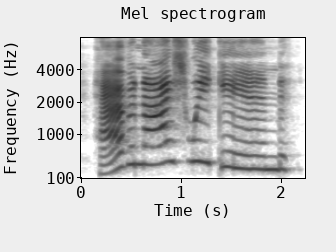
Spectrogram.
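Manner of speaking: teacher's goodbye. A narrator's reading. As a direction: send them off cheerfully like a teacher.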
